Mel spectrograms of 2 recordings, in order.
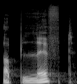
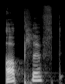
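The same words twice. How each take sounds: First: "uplift" with the weight moved onto LIFT, up-LIFT; verb stress on LIFT. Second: "uplift" with the stress on UP, high and sharp; noun stress on UP. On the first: Teacher showing IELTS students the verb "uplift", stressed up-LIFT. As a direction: lean on the second syllable of "uplift". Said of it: "یعنی استرس رو بذارید روی L". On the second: Teacher showing IELTS students the noun "uplift", stressed UP-lift. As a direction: punch the first syllable of "uplift", UP-lift. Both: Shown as a demonstration.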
